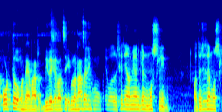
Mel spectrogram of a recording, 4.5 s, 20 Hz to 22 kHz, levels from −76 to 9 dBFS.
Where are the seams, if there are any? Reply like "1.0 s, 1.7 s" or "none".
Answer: 1.8 s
